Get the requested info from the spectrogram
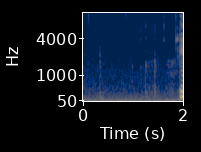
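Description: Near silence with a few faint, scattered clicks, then a woman starts speaking right at the end.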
